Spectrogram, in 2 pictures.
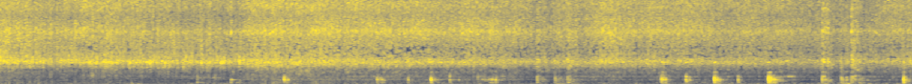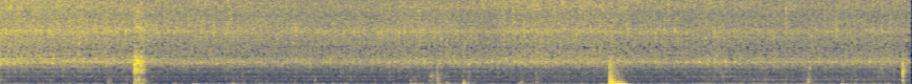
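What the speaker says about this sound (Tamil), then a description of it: "இப்போ வெங்காயம், பச்சை மிளகாய் போடுவோம்" Chopped onion and green chili fry in a pan of hot oil for poha, giving a steady, close hissing sizzle with scattered scraping and clicking from stirring throughout.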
